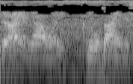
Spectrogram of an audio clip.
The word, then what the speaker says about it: Yahweh: Sometimes we call it Jehovah, but it would have been pronounced more like Yahweh.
